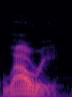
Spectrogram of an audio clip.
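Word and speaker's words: Lauri: It is pronounced Lowry.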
